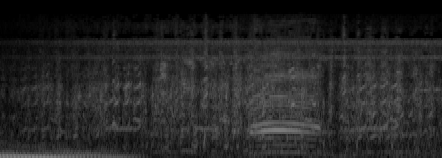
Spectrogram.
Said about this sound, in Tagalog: Pero nang sumunod na gabi, nakarinig si Tiyo Atoy ng ingay sa kulungan ng mga manok niya.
